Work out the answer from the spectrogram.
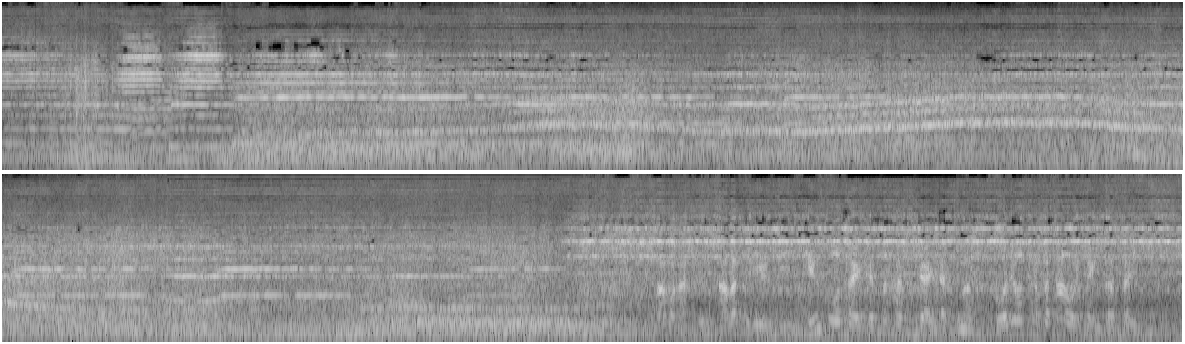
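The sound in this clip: A train running on rails makes a steady, continuous rumble throughout, with high, wavering squeal-like tones riding above it.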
